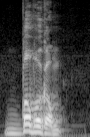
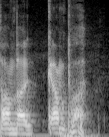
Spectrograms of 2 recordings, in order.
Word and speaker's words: Bubba Gump: It's pronounced Bubba Gump. – That's why I said Bubba Gumpa.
